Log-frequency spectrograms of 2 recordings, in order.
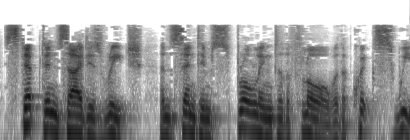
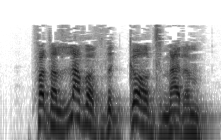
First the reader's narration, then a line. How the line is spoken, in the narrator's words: snapped Locke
